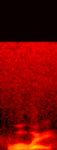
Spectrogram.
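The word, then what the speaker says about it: 無為: It's called in Chinese, Wu Wei. Wu, non, Wei, striving. In Japanese, Mui. E is Japanese of pronouncing the Chinese Wei.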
